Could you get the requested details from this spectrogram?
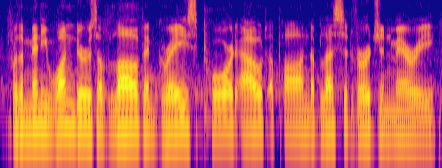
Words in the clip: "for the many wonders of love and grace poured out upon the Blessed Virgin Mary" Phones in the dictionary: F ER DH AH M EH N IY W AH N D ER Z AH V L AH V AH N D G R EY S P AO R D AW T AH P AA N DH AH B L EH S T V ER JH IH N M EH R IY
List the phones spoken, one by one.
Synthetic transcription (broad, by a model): F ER DH AH M EH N IY W AH N D ER Z AH V L AH V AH N G R EY S P AO R D AW T AH P AA N DH AH B L EH S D V ER JH IH N M EH R IY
